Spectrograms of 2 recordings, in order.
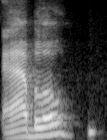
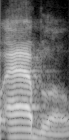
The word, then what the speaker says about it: Abloh: So if you don't know who Virgil, I believe how you pronounce it is Abloh, Virgil Abloh, mm-hmm.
